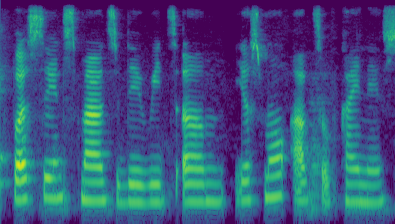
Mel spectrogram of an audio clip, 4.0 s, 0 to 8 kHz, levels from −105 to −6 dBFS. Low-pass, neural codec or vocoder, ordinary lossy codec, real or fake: 7.2 kHz; none; none; real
